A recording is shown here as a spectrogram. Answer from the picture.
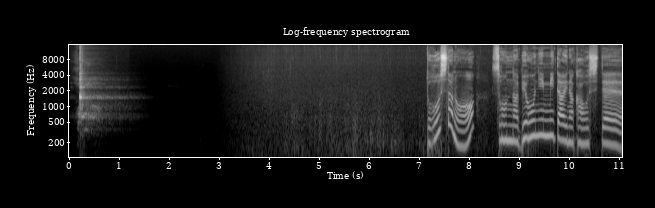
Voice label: dialog; JapanesePod101; Beginner Season 1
